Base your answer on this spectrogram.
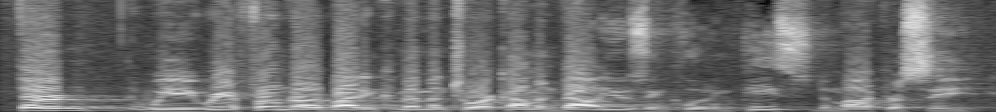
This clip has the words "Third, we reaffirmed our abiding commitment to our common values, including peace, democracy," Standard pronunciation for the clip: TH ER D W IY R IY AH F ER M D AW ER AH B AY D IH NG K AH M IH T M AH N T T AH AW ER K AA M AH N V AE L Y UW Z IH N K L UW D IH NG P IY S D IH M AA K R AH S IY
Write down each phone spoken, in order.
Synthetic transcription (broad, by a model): TH ER D W IY R IY AH F ER M D AW ER AH B AY D IH NG K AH M IH T M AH N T T AH AW ER K AA M AH N V AE L Y UW Z IH N K L UW D IH NG P IY S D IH M AA K R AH S IY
